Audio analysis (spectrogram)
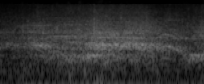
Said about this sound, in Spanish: Estos son los aplausos con los que es recibido Donald Trump, con gritos de USA, USA.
